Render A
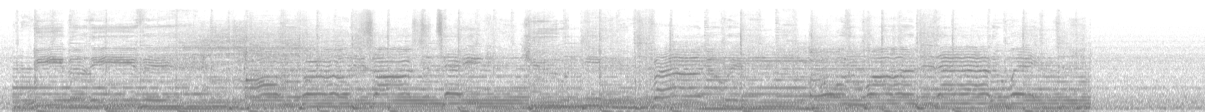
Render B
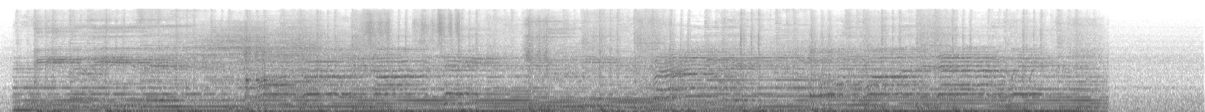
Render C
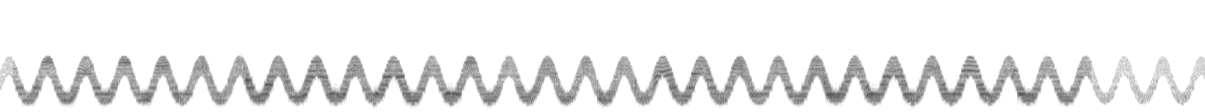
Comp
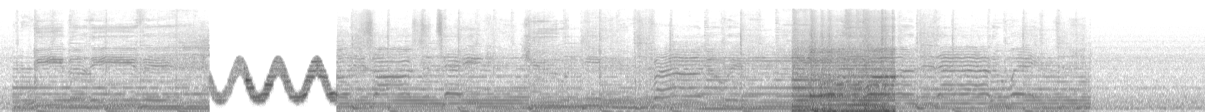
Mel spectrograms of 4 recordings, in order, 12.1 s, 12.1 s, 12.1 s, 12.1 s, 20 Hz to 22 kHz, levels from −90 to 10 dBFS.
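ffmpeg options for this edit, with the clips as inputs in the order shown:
-filter_complex "[0:a]asplit=3[a][b][c];[a]atrim=end=2.092[d];[2:a]atrim=start=2.088:end=3.372[e];[b]atrim=start=3.368:end=7.922[f];[1:a]atrim=start=7.918:end=8.952[g];[c]atrim=start=8.948[h];[d][e]acrossfade=d=0.004:c1=hsin:c2=hsin[i];[i][f]acrossfade=d=0.004:c1=hsin:c2=hsin[j];[j][g]acrossfade=d=0.004:c1=hsin:c2=hsin[k];[k][h]acrossfade=d=0.004:c1=hsin:c2=hsin"

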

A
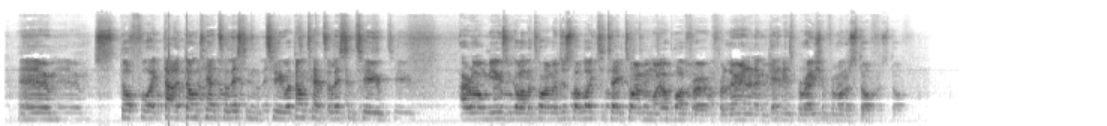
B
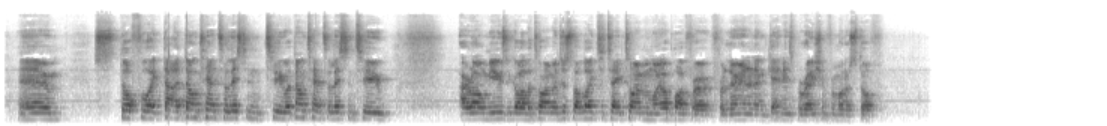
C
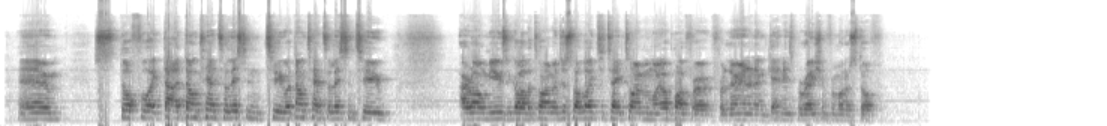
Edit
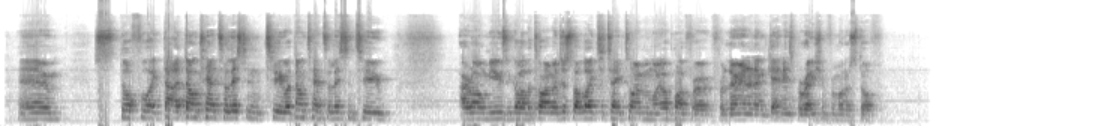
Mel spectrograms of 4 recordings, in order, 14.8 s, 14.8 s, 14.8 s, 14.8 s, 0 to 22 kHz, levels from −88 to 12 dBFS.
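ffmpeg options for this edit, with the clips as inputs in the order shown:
-filter_complex "[1:a]asplit=3[a][b][c];[2:a]asplit=4[d][e][f][g];[d]atrim=end=2.312[h];[a]atrim=start=2.308:end=3.862[i];[e]atrim=start=3.858:end=7.122[j];[b]atrim=start=7.118:end=8.152[k];[f]atrim=start=8.148:end=9.722[l];[c]atrim=start=9.718:end=10.782[m];[g]atrim=start=10.778[n];[h][i]acrossfade=d=0.004:c1=hsin:c2=hsin[o];[o][j]acrossfade=d=0.004:c1=hsin:c2=hsin[p];[p][k]acrossfade=d=0.004:c1=hsin:c2=hsin[q];[q][l]acrossfade=d=0.004:c1=hsin:c2=hsin[r];[r][m]acrossfade=d=0.004:c1=hsin:c2=hsin[s];[s][n]acrossfade=d=0.004:c1=hsin:c2=hsin"

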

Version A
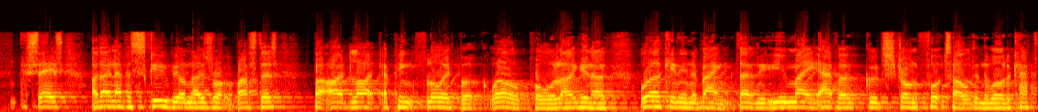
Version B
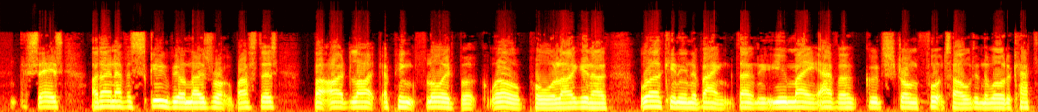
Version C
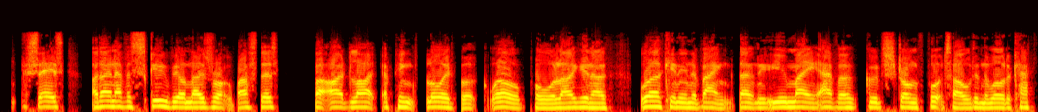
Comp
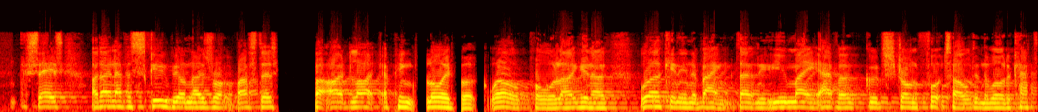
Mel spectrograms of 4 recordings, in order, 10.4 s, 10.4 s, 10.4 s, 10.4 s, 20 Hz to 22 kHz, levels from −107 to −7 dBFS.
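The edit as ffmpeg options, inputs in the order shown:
-filter_complex "[2:a]asplit=2[a][b];[0:a]asplit=3[c][d][e];[c]atrim=end=2.732[f];[a]atrim=start=2.728:end=3.182[g];[d]atrim=start=3.178:end=4.13[h];[b]atrim=start=3.89:end=5.11[i];[e]atrim=start=4.87[j];[f][g]acrossfade=d=0.004:c1=hsin:c2=hsin[k];[k][h]acrossfade=d=0.004:c1=hsin:c2=hsin[l];[l][i]acrossfade=d=0.24:c1=tri:c2=tri[m];[m][j]acrossfade=d=0.24:c1=tri:c2=tri"

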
